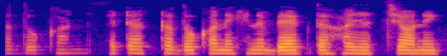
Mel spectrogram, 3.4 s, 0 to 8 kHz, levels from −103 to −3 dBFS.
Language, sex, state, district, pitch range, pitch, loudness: Bengali, female, West Bengal, North 24 Parganas, 170-180 Hz, 170 Hz, -29 LUFS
